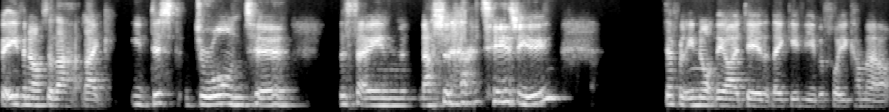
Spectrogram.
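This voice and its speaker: A woman with a slight Australian accent talks at a moderate pace, her medium pitch showing ordinary variation. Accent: slight Australian tinge. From UK. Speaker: podcast co-host. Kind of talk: casual chat.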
